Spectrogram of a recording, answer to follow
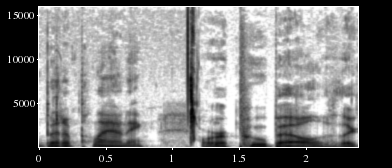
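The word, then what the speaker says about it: poubelle: A poo bell. Anything that has the word bell in it, which supposed to be nice and beautiful. Yeah. But then you have poo. So, yeah.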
